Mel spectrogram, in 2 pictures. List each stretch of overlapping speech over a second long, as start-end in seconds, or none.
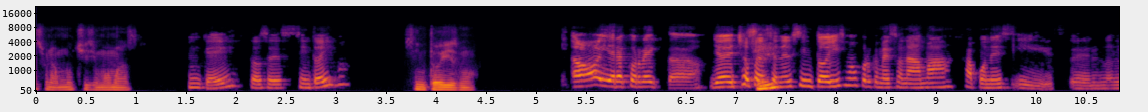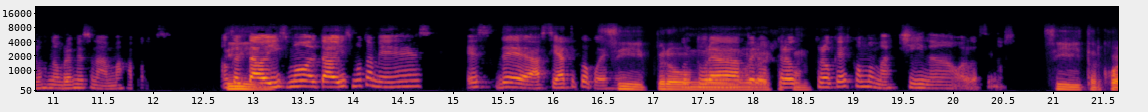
17.2-18.6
